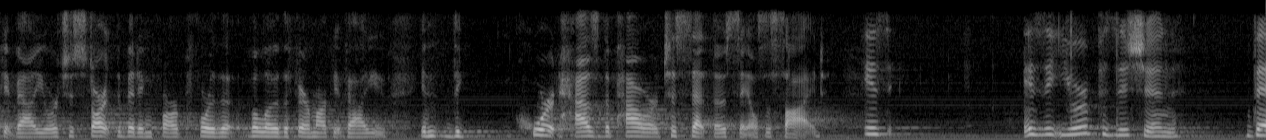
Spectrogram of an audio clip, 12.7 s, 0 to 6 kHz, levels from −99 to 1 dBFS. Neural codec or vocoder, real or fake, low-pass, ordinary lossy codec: none; real; 5.4 kHz; AAC, 48 kbps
